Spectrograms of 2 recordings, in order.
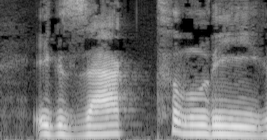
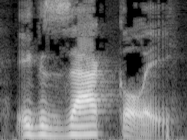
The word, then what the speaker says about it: exactly: exactly가 아니라 끝에 t 발음을 생략해서 exactly 이렇게 발음하셔야 하고요.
